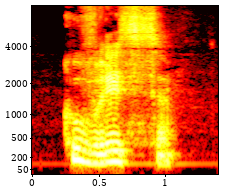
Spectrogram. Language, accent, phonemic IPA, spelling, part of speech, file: French, Canada, /ku.vʁis/, couvrisse, verb, LL-Q150 (fra)-couvrisse.wav
- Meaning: first-person singular imperfect subjunctive of couvrir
